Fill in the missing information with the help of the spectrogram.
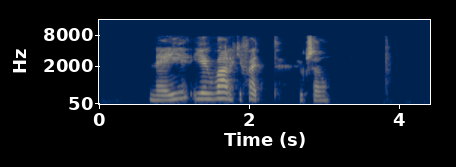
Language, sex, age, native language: Icelandic, female, 20-29, Icelandic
